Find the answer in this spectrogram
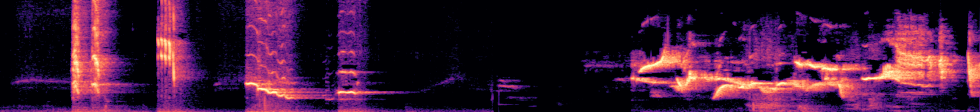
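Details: A female Oriental magpie-robin calls to draw a male: four quick, harsh, descending chirps, a pause, then a continuous warbled phrase of rapidly varied whistled notes lasting about three seconds.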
